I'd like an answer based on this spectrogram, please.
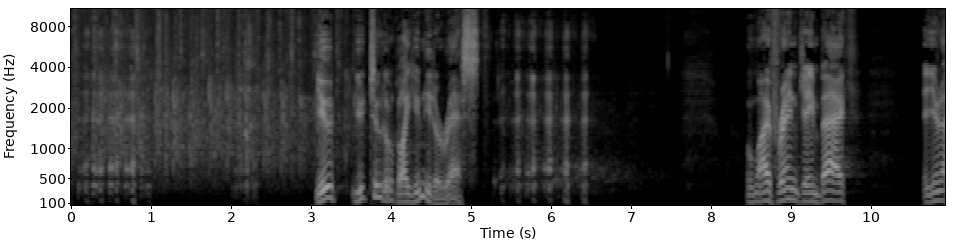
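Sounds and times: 
laughter: 0:00.0 - 0:01.2, 0:05.3 - 0:07.0
audience applause welcoming a couple home from vacation: 0:00.0 - 0:04.6
speech: 0:03.1 - 0:05.1, 0:08.5 - 0:09.8, 0:10.7 - 0:10.9.

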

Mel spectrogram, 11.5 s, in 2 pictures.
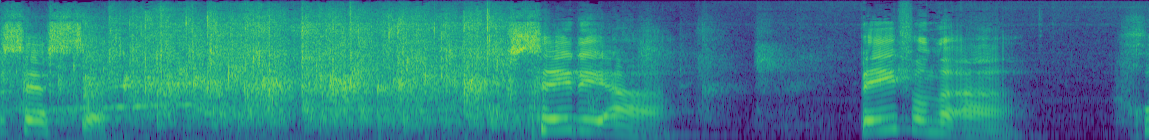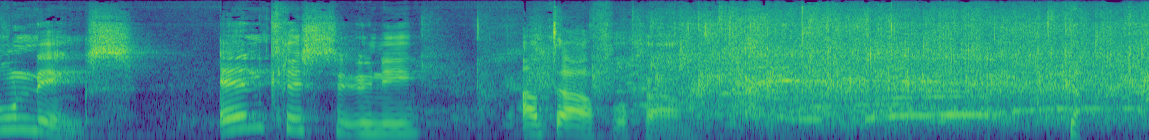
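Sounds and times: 
applause from fans: 0:00.0 - 0:03.6, 0:07.8 - 0:11.4
speech: 0:00.1 - 0:00.9, 0:02.6 - 0:03.4, 0:04.3 - 0:09.4.

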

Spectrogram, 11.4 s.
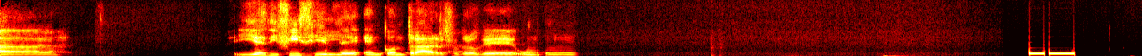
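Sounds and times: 
speech: 0:00.0 - 0:00.7, 0:02.4 - 0:05.8
busy tone from a dropped WhatsApp audio call from Ecuador: 0:10.3 - 0:10.8.

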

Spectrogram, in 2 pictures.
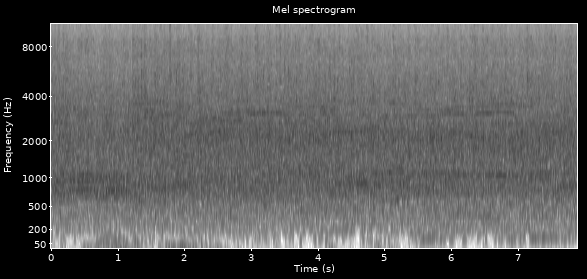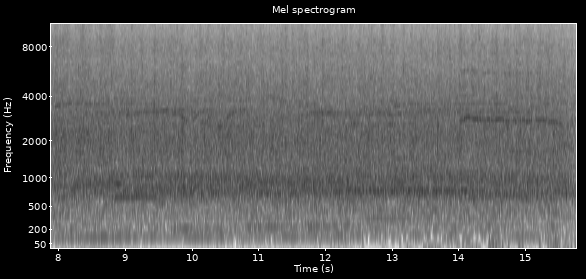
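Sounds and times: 
Busch Stadium crowd standing ovation: 0:00.0 - 0:15.7.

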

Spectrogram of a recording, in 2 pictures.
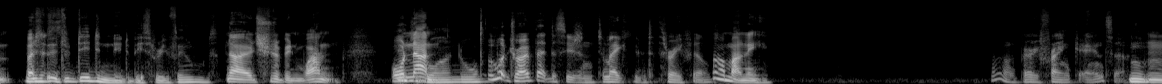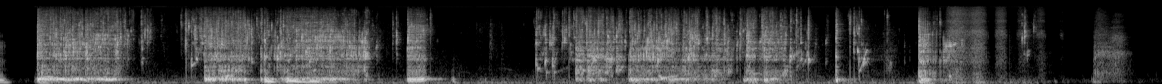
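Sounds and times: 
speech: 0:00.2 - 0:07.8, 0:09.9 - 0:13.0
toilet flushing: 0:12.0 - 0:16.1, 0:16.9 - 0:21.1.

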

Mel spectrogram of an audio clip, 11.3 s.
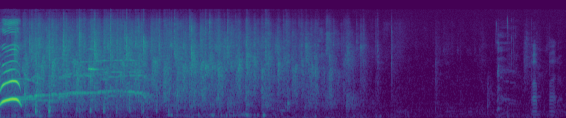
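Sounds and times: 
audience applause welcoming a singer at a live evening concert: 0:00.0 - 0:07.5.

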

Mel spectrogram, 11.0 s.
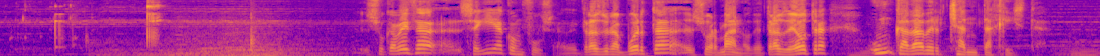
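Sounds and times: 
brandy trickling into a glass: 0:00.0 - 0:01.5
glass clinks while pouring brandy: 0:00.5 - 0:00.9, 0:01.5 - 0:01.7
speech: 0:03.7 - 0:10.5.

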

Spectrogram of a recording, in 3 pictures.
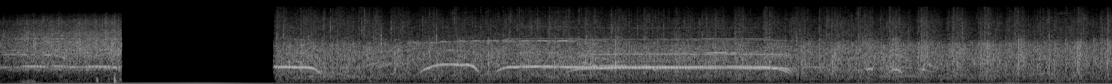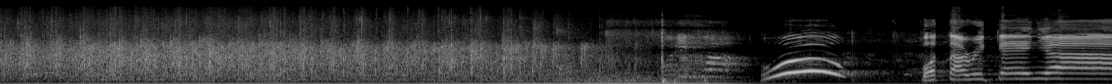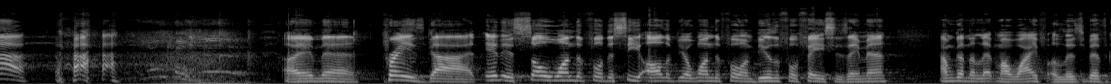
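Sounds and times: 
cheering: 0:00.0 - 0:01.2, 0:02.8 - 0:16.8, 0:18.2 - 0:19.7
church congregation applauding: 0:00.0 - 0:01.2, 0:02.8 - 0:17.7
speech: 0:20.4 - 0:22.2, 0:25.2 - 0:33.3
laughter: 0:22.7 - 0:24.4.

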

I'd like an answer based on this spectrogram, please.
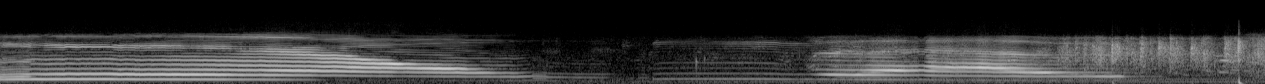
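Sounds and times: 
voice imitating an airplane: 0:00.0 - 0:11.3
scattered claps: 0:08.0 - 0:12.6.

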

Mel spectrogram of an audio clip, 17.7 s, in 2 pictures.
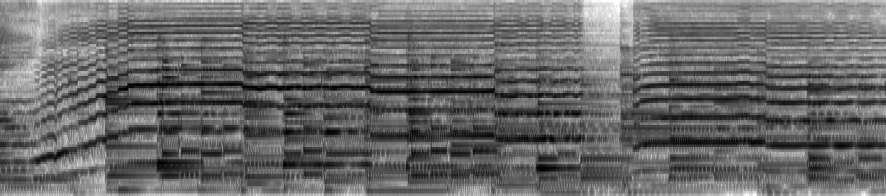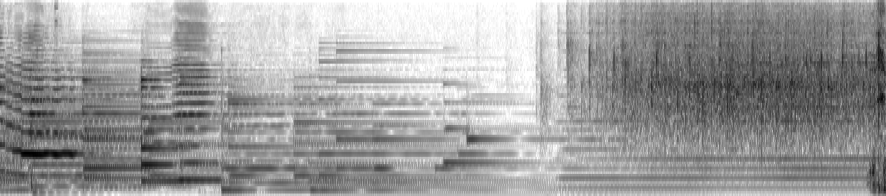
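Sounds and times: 
song with sustained instrumental notes: 0:00.2 - 0:17.7
audience applause: 0:14.3 - 0:17.7.

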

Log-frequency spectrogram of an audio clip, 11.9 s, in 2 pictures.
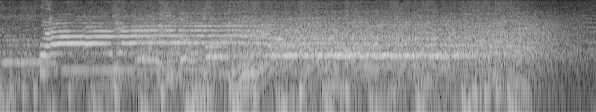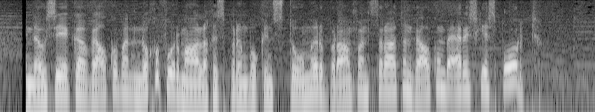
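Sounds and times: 
crowd shouting and cheering: 0:00.0 - 0:06.2
speech: 0:06.3 - 0:11.5.

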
